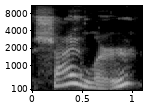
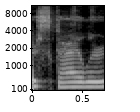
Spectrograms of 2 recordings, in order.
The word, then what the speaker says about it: Shyler: And my daughter's name, and my eldest daughter's name is Shyler, spelled like shy, Shy, and Ler. And she's been called Shyler, Skylar, Skyla, Skyly, all kinds of funny names.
